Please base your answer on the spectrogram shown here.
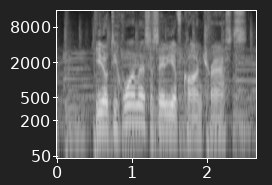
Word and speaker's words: Tijuana: While people popularly call it Tijuana, the real name is Tijuana. The J is actually pronounced like an H. You know, Tijuana is a city of contrasts.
